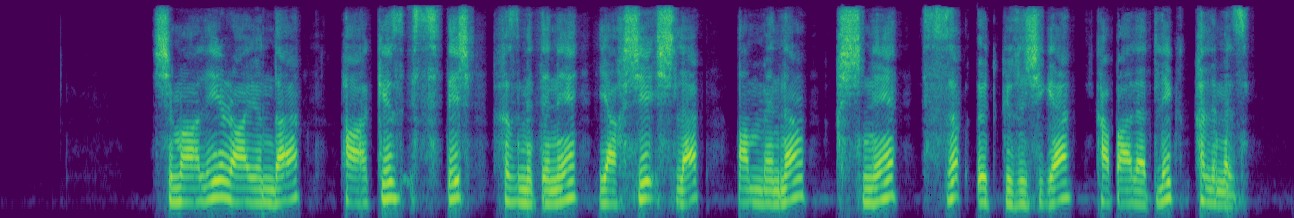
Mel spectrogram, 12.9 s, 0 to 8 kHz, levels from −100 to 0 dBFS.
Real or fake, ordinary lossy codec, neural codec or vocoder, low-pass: fake; AAC, 48 kbps; vocoder, 22.05 kHz, 80 mel bands, WaveNeXt; 7.2 kHz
